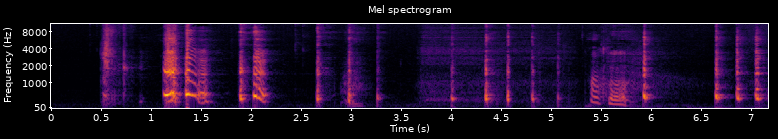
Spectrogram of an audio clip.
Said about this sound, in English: All I heard was a choking noise.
